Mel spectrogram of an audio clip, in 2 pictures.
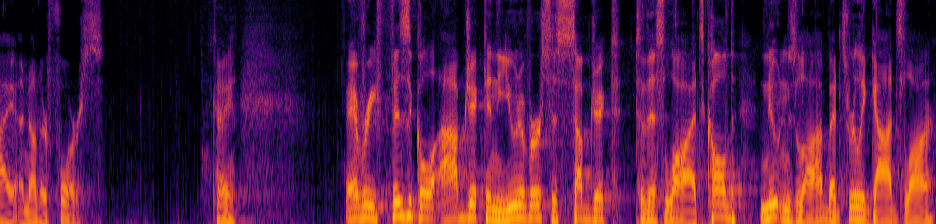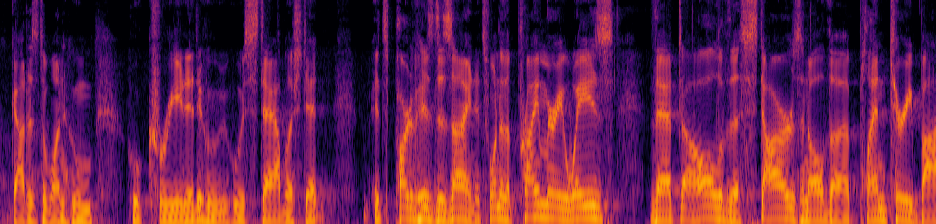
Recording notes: delivered on Sunday, December 31st at Bible Center Church in Maiden Rock, Wisconsin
